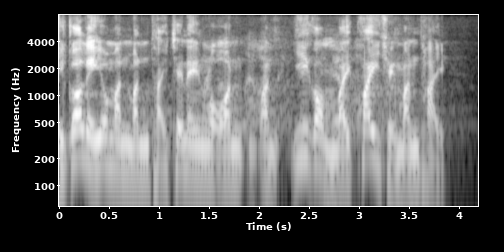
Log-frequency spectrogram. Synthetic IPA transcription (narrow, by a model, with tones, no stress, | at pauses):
yː˨˩kɔː˨˥le˨˧jːiː˧wmɐ˨nmɐ˨nt̪ʰɐ˨˩jt͡sʰɪ˥ŋnle˨˧jŋɔː˨˧nmɐ˨njiː˥kɔː˧m̩˨˩ɐ˨jkʰɐ˥jt͡sʰɪ˨˩ŋmɐ˨nt̪ʰɐ̰˨˩j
